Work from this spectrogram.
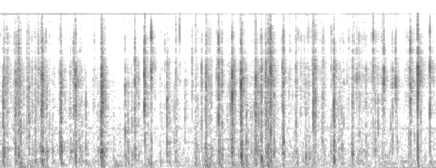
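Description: Fingertips and short nails tap and scratch the top of a flat, sealed white plastic-film and paper-laminate nougat bar package with crimped edges, full of nougat bars and lying on a sofa. Quick, bright crinkling taps and scratches follow one another closely, each dying away almost instantly, with very little low end.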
